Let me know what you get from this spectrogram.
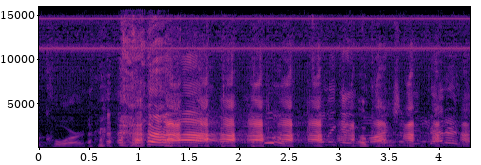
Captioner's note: laughter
